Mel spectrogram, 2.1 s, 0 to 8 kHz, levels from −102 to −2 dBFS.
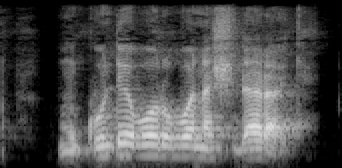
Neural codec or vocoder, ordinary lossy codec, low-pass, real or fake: none; AAC, 48 kbps; 7.2 kHz; real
